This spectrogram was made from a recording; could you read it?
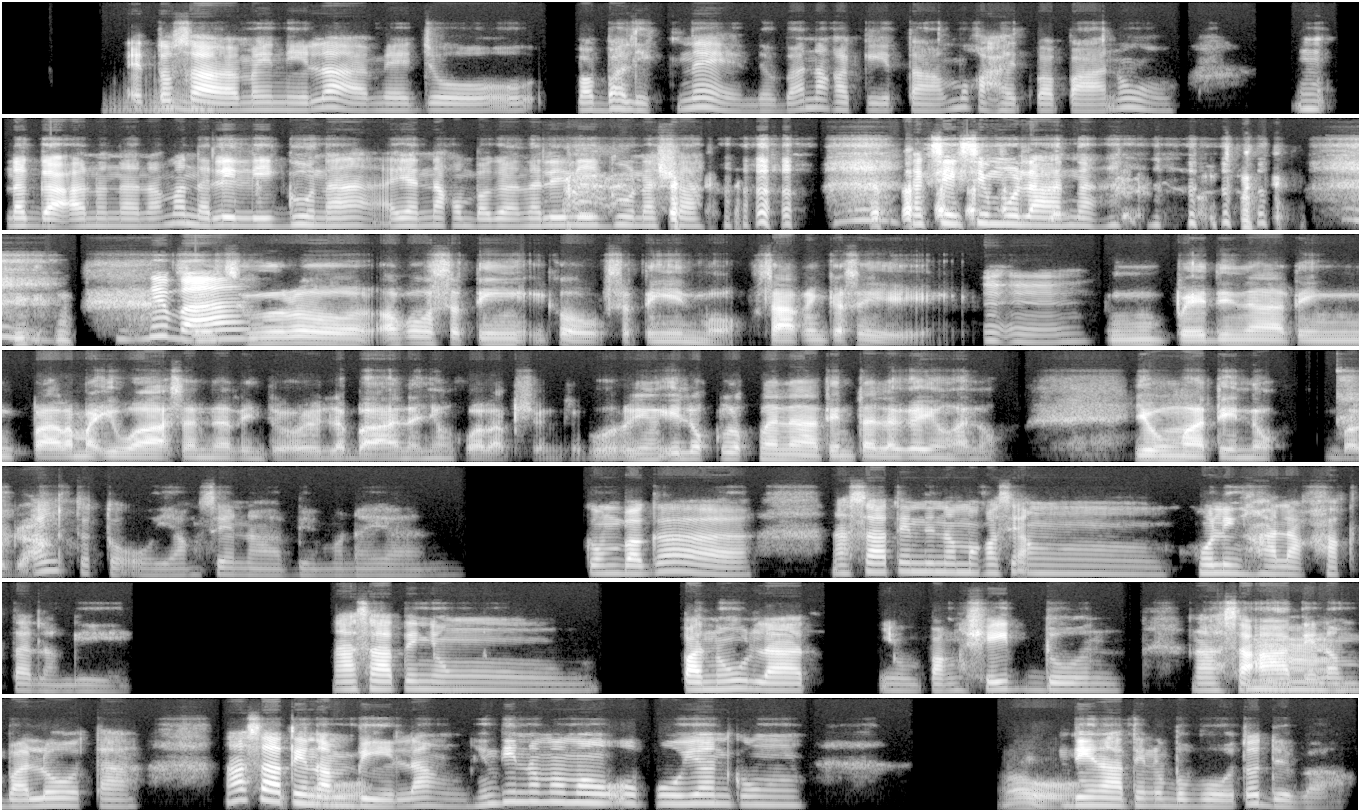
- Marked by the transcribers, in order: tapping; other background noise; laugh; giggle; laugh; drawn out: "yung"
- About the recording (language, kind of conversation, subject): Filipino, unstructured, Ano ang epekto ng korupsiyon sa pamahalaan sa ating bansa?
